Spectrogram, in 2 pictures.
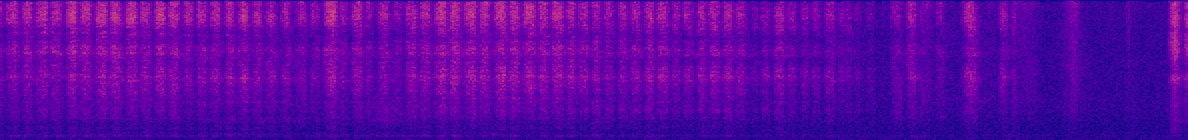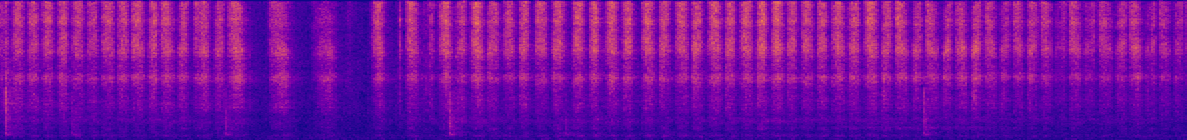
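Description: A blue pencil is stroked steadily across a page of a spiral paper sketchbook resting on a wooden table, drawing a fish's fins. A continuous, bright, dry scratching of pencil on paper softens briefly around seven seconds. It then returns louder in fast, quick strokes.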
